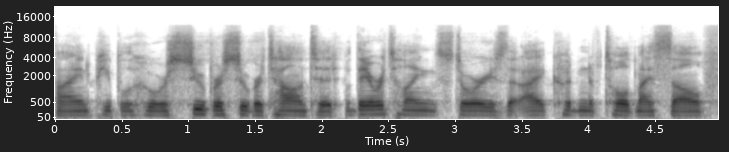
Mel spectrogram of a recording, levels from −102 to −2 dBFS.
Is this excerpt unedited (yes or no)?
no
